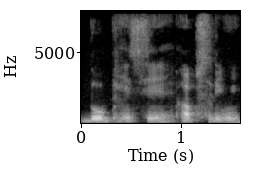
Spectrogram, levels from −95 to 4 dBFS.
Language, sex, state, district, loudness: Rajasthani, male, Rajasthan, Churu, -24 LUFS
